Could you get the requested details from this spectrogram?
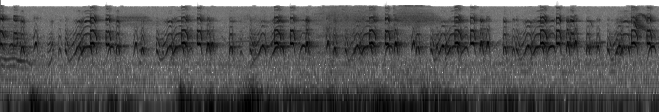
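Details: D'Arnaud's barbet pair calling and duetting near Lake Baringo, Kenya: continuous loud, rhythmic chattering of rapid repeated notes throughout, with low rumbling wind noise beneath.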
